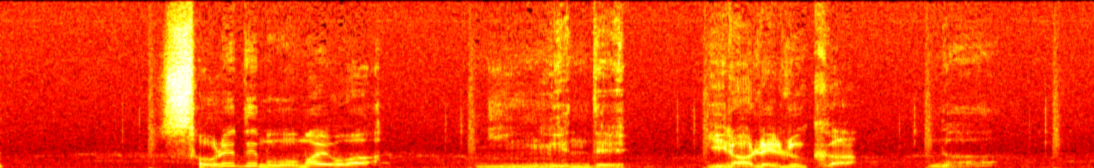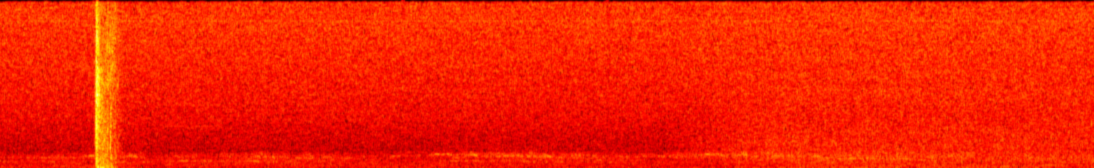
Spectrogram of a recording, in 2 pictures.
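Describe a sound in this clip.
Small waves lap gently at a shore.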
